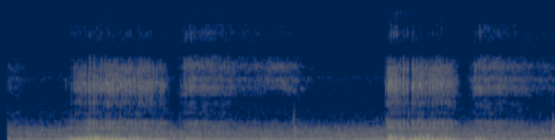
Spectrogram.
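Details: Chow Chow dog snoring, two low, rasping breathy snores roughly two and a half seconds apart, with quiet breathing between them.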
